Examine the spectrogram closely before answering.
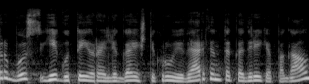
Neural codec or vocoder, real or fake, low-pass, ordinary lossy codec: none; real; 14.4 kHz; MP3, 64 kbps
